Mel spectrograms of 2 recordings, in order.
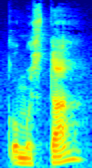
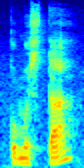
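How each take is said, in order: The two takes are said the same way.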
